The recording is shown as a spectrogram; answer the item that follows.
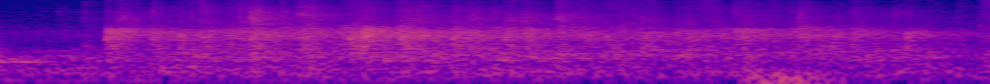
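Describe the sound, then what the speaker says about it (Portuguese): An audience gives a welcoming round of applause for a guest speaker at a wood-and-wine talk, a steady broad wash of clapping that starts abruptly and carries on evenly without voices over it. "Quero pedir a todos vocês uma salva de palmas para recebermos Anderson Schmidt"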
